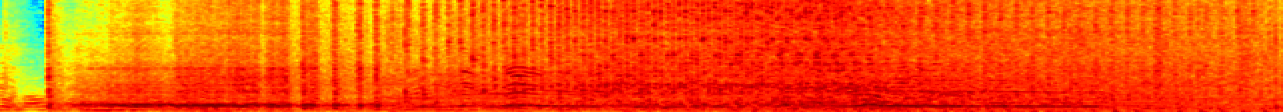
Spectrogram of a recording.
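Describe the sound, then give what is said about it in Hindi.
A vehicle engine starts, opening with a quick run of rapid cranking pulses before catching and settling into a loud, steady, rough-edged roar that holds for several seconds. “गाड़ी start कर।”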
